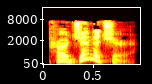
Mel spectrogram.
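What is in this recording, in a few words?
"progeniture", British English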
